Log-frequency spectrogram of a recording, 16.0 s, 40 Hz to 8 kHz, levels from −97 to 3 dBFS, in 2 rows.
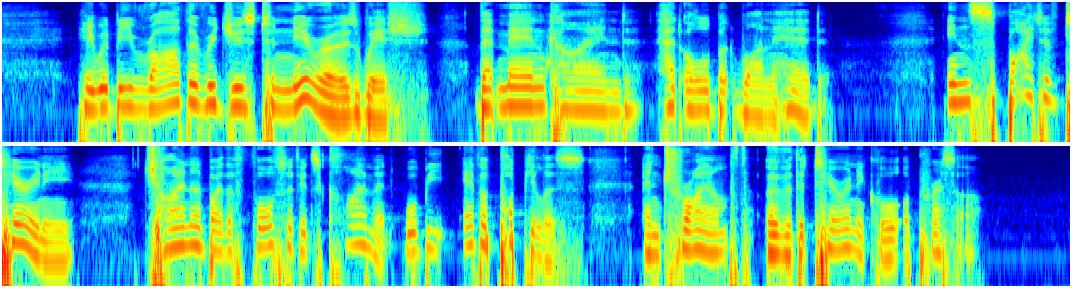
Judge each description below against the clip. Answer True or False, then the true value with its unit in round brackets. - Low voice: False (150 Hz)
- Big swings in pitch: False (4.1 semitones)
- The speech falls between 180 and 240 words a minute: False (135 wpm)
